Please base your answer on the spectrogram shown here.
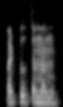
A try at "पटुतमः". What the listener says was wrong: नहीं सिर्फ तम, पटु तमह।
